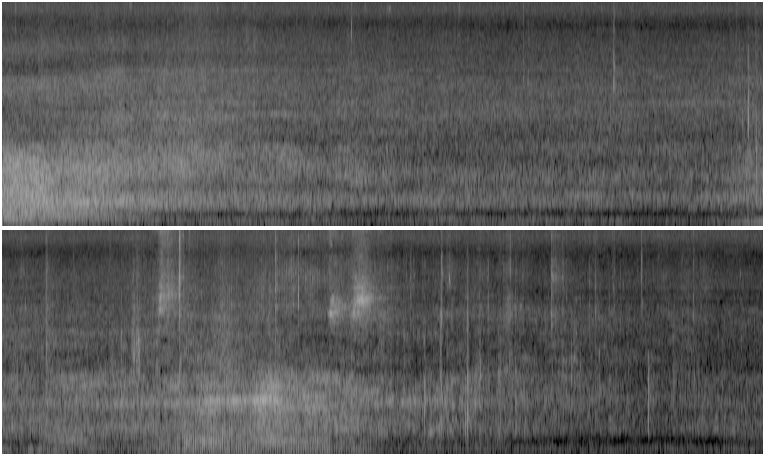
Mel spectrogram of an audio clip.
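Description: Steady outdoor background hiss, with a few short, sharp calls from long-tailed macaques about two-thirds of the way through.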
